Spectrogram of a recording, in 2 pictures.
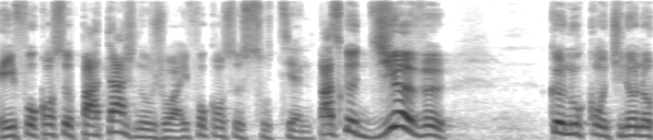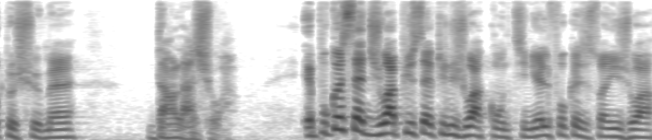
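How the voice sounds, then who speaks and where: Pausing long and often, a man with a fairly high pitch talks at a fairly quick pace with big swings in loudness, in a very clean, dry, close recording with no echo and a silent background. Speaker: guest preacher. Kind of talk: sermon. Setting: church. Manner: halting, repeats words with fillers.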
